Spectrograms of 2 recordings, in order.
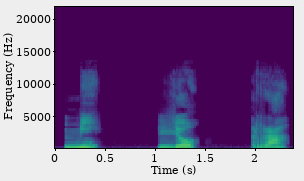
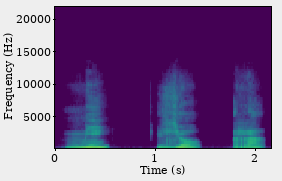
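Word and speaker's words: migliorare: Syllabes. Mi gio ra, re. Mi gio ra. Le son glio. Encore une fois, exactement comme famiglia et sbagliare.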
